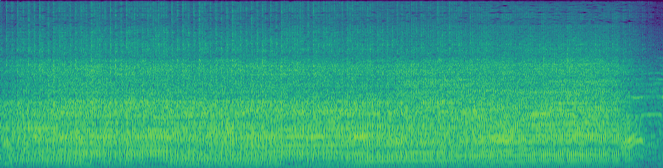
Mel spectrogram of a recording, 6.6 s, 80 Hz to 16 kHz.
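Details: Restored all-original Solex 3800 two-stroke moped engine, fully reassembled with headlight wiring: busy, buzzy note running flat out with steady crackle, no knocks or rattles, then easing off; healthy, before a final ignition timing check.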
